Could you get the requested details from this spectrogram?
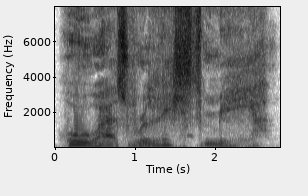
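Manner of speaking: big, loud, resounding, booming voice. Speaker voicing a character for the group, loud booming voice. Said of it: "In a loud, booming voice".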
